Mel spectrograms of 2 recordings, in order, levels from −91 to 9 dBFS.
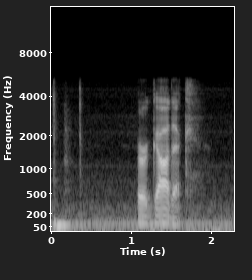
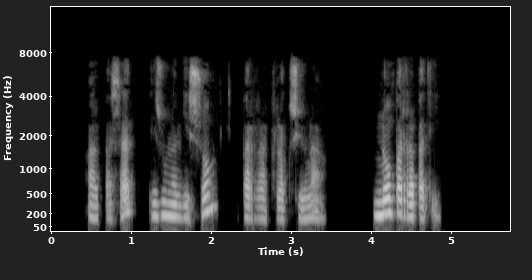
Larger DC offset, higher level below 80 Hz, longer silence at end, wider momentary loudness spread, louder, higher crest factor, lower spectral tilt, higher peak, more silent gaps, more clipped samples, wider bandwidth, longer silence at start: neither; first, -30 dBFS vs -64 dBFS; second, 0 s vs 0.9 s; first, 25 LU vs 13 LU; first, -19 LUFS vs -22 LUFS; about the same, 22 dB vs 20 dB; first, -8 dB/octave vs -4.5 dB/octave; about the same, 0 dBFS vs -2 dBFS; second, none vs 1.16-1.23 s, 2.16-2.20 s, 2.36-2.41 s, 3.46-4.03 s; neither; second, 5.4 kHz vs 7.8 kHz; second, 0 s vs 0.45 s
